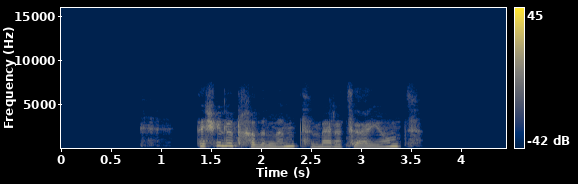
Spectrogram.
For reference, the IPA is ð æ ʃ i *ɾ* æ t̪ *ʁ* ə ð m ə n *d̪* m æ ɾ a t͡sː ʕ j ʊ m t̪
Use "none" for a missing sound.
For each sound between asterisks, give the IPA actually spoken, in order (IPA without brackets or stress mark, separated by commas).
l, χ, t̪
